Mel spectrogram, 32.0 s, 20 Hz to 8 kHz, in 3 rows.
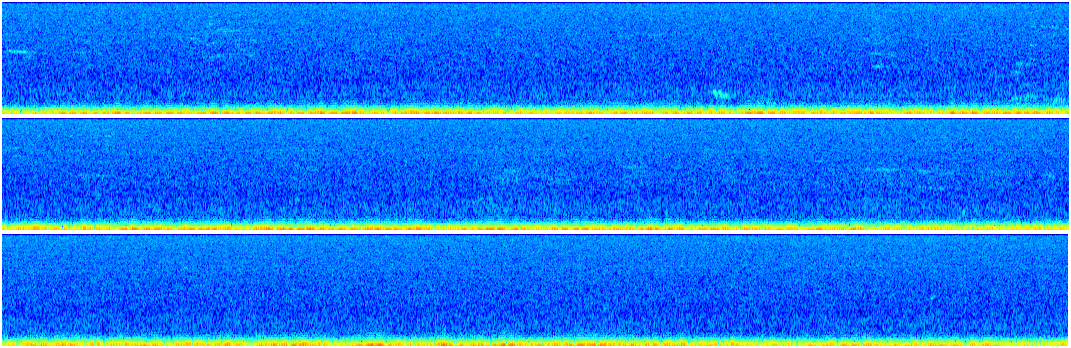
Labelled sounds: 0.0	0.3	Pacific white-sided dolphin, 2.0 to 2.3 kHz

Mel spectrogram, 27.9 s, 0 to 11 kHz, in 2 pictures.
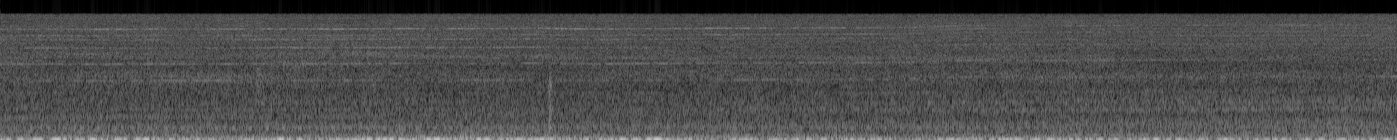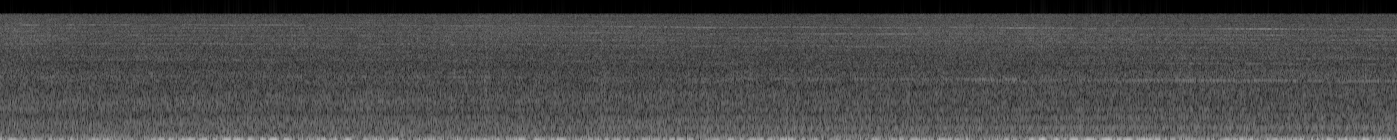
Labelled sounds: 8.1	8.8	vessel noise, 4.0 to 5.6 kHz

